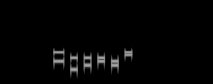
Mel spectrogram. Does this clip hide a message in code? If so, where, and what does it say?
Yes: multi-frequency trunk signalling (R1, as on North American trunks) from 0.5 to 1.3 s, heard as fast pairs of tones, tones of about 70 ms. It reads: KP 4563 ST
